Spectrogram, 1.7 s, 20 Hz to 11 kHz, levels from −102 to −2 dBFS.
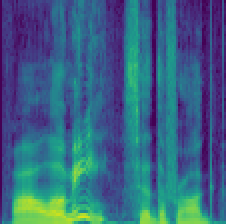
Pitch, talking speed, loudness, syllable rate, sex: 185 Hz, 175 wpm, -17 LUFS, 4.2 syllables/s, female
